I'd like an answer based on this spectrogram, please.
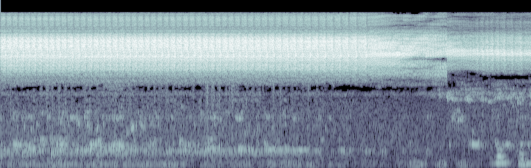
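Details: A cicada calling from up in a pear tree gives a loud, continuous high-pitched buzz, its mating call, pulsing rapidly without pause.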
